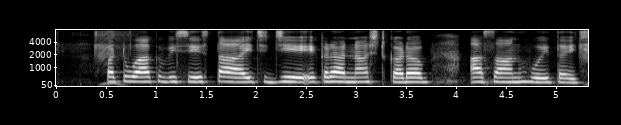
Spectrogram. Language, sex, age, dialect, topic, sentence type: Maithili, female, 18-24, Southern/Standard, agriculture, statement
